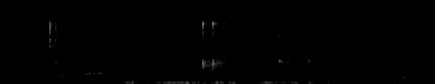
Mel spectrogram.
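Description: Faint computer mouse clicks: a single click about half a second in, a quick pair about two seconds in, then a few softer ticks.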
